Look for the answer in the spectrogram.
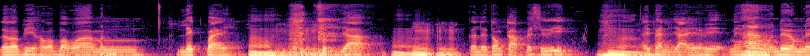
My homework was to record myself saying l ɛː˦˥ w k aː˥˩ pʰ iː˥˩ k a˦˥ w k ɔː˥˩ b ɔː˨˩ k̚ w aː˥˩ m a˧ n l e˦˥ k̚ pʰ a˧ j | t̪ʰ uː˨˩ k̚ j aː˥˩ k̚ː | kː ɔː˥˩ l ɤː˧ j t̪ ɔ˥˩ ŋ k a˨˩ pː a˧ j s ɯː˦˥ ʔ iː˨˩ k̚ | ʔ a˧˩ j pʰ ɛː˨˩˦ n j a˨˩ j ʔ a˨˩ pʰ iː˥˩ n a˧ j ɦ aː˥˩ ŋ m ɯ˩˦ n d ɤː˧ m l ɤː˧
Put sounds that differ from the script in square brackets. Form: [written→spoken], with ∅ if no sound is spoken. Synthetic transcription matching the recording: l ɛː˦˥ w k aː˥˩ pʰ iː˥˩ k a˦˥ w k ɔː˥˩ b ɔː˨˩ k̚ w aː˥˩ m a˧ n l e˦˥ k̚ [pʰ→p] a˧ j | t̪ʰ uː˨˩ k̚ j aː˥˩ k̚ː | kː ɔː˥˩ l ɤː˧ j t̪ ɔ˥˩ ŋ k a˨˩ pː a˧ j s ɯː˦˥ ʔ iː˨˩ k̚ | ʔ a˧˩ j pʰ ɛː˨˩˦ n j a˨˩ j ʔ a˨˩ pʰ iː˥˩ n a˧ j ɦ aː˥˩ ŋ m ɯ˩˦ n d ɤː˧ m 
